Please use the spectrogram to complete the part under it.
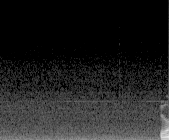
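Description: A man speaks into a microphone, close by.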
